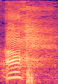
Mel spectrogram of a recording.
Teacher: हमज़ा हा ज़बर आह, जब आह करते हैं तो हलक से आवाज़ नहीं कर रही है, इसका मतलब है कि हा जो है ये हलक से अदा होता है, हा का मखरज हलक है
